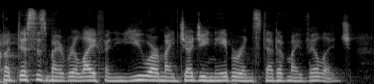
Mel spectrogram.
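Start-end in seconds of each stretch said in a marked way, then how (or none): none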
